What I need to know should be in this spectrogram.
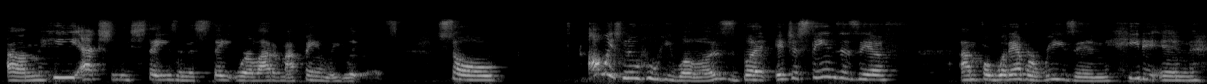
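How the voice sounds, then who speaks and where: A woman hosts a discussion panel, guiding her guests in turn in a steady, even way. Her voice sits at a middle pitch for a woman. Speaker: podcast host.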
